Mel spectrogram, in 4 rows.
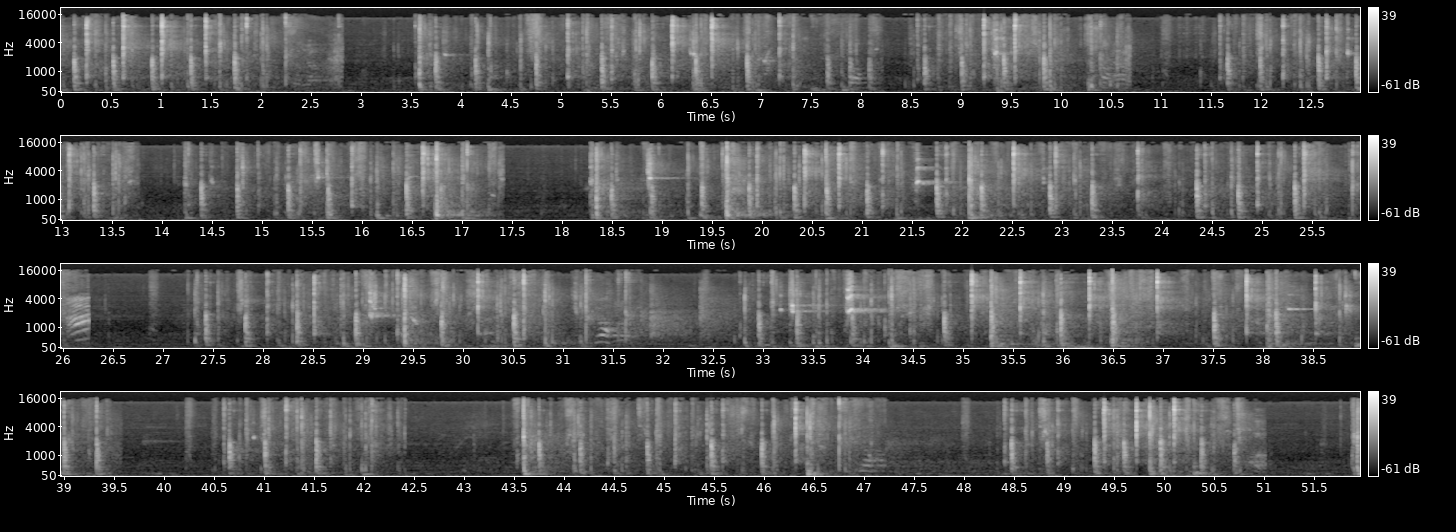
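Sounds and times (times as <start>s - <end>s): table tennis ball clicking: 0.1s - 2.1s
shoes squeaking on floor: 3.6s - 17.4s, 18.8s - 26.3s, 26.9s - 31.6s, 32.3s - 39.6s, 40.2s - 42.4s.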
